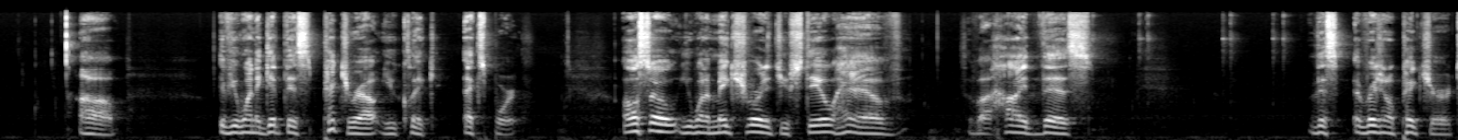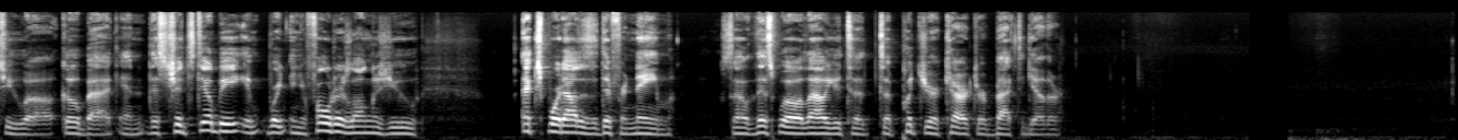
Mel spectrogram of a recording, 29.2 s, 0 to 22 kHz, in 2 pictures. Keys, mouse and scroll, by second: 10.2 click, 11.0 click, 11.6 click, 12.4 click, 12.9 click, 27.4 Insert.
